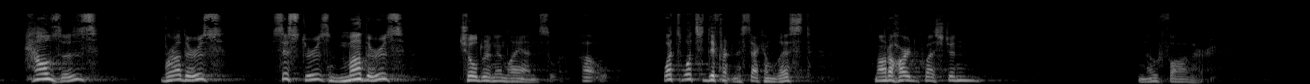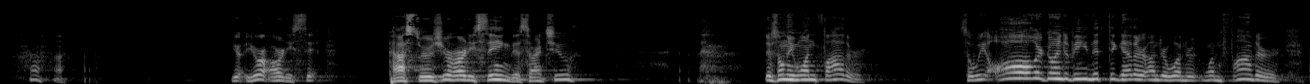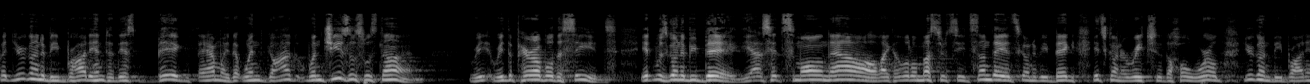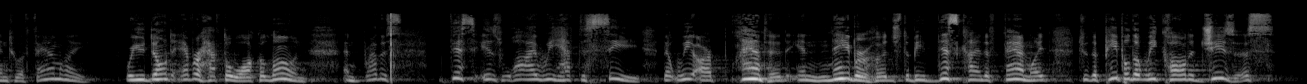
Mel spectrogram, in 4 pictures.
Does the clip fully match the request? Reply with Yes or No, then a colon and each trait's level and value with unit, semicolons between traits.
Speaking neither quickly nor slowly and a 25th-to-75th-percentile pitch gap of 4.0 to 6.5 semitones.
No: average, 170 wpm; average, 3.5 semitones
